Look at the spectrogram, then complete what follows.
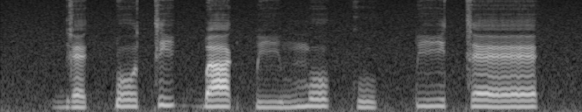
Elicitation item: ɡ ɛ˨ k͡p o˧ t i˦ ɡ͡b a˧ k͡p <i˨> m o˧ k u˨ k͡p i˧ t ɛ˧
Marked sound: correct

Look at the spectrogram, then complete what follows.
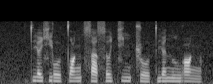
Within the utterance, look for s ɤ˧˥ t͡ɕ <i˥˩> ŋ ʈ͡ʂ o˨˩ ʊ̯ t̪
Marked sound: incorrect: i˧˥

